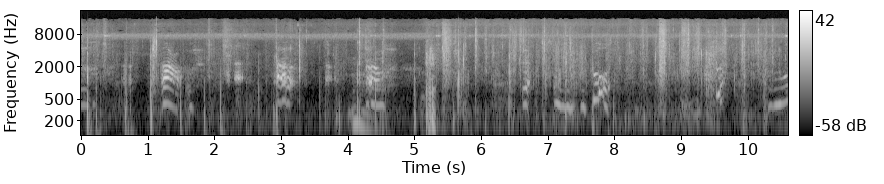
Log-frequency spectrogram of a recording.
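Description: A small child's short, high-pitched wordless vocal sounds, about four or five of them, over footsteps clicking and scuffing on wooden steps and a leaf-littered dirt trail.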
